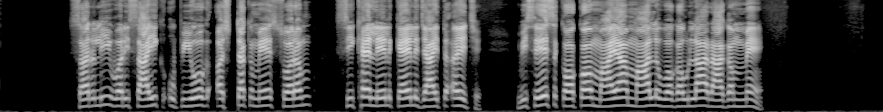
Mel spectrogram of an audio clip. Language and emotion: Maithili, neutral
